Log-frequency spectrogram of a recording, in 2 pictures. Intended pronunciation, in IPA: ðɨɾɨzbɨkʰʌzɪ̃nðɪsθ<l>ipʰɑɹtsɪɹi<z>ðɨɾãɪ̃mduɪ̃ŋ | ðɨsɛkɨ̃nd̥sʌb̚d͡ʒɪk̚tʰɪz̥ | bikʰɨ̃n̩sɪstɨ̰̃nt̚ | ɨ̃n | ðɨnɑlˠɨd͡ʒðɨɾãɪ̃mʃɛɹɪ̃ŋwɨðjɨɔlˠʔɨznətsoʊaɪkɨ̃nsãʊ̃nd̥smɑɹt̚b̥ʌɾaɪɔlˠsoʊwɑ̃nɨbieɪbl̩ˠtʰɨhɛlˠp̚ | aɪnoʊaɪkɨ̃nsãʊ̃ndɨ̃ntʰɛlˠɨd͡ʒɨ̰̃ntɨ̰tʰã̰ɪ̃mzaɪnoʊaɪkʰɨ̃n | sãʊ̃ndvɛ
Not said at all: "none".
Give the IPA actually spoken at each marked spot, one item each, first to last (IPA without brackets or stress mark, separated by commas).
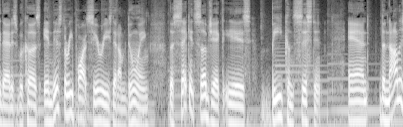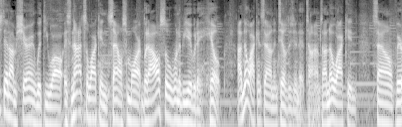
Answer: ɹ, z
